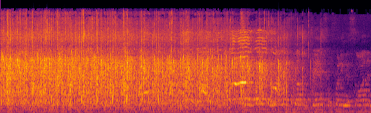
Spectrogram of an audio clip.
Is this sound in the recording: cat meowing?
no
